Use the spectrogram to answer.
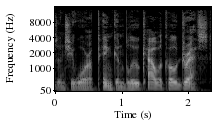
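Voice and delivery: plain reading voice

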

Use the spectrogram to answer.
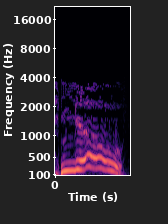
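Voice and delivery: long, high-pitched cry of alarm; bellowed. A narrator's reading. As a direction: bellow it out to stop him. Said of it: "Dios bellowed".

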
